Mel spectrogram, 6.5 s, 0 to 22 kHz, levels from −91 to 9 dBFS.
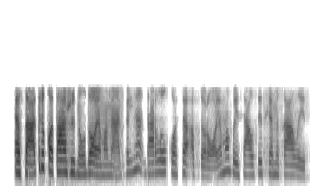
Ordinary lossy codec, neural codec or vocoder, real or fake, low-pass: AAC, 24 kbps; none; real; 3.6 kHz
